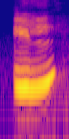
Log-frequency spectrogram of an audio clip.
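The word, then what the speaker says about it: ils: It's je, tu, il, elle, nous, vous, il, elle. Both are the same pronunciation. Okay, just keep this thing in mind. Both have the same pronunciation, il, elle.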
